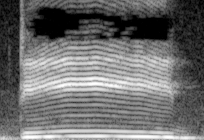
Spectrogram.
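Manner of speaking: ordinary delivery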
